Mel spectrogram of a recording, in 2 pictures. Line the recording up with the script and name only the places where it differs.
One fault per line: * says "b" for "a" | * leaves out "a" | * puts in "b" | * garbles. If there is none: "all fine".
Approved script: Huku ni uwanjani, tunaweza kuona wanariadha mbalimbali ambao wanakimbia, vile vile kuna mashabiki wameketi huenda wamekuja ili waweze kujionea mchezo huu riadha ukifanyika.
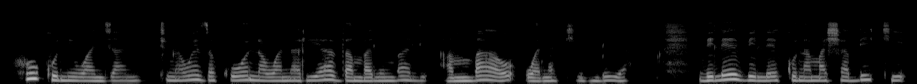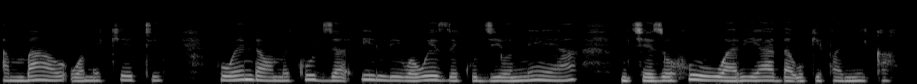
* puts in "ambao"
* puts in "wa"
